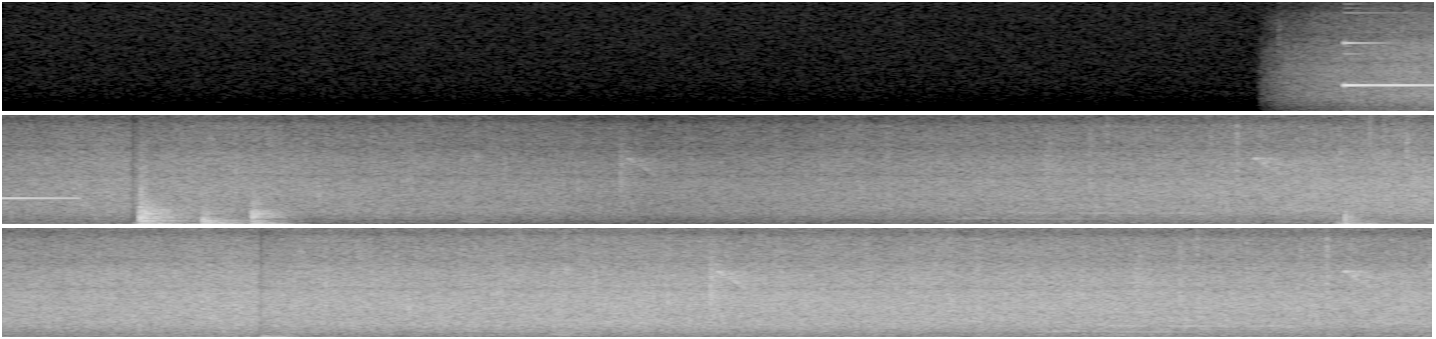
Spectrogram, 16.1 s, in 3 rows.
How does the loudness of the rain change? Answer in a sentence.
The volume of the rain goes up.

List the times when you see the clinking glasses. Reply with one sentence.
The clinking glasses can't be heard in this clip.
